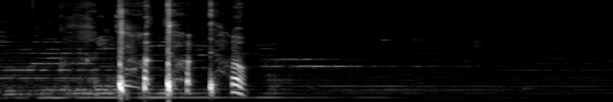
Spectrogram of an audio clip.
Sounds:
Cough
